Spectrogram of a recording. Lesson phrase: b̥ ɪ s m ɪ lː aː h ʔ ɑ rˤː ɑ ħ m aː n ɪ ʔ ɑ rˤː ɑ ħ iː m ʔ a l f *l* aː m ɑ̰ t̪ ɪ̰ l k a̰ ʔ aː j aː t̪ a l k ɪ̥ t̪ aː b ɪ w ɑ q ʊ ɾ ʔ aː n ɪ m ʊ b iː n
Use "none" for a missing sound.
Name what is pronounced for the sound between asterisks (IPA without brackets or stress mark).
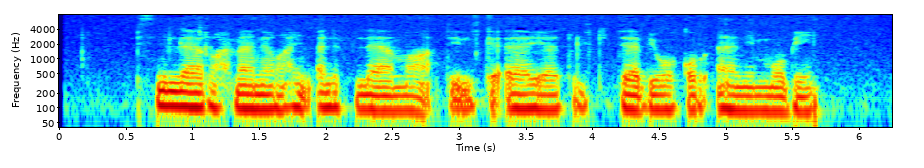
l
